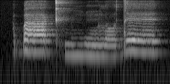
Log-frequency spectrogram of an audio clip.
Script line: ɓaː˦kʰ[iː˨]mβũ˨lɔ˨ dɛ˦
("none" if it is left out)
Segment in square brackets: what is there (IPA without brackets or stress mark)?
i˨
